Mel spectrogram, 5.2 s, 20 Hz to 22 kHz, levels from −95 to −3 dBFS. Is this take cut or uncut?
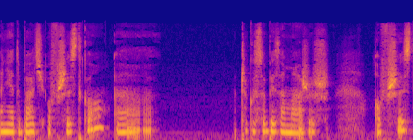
cut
